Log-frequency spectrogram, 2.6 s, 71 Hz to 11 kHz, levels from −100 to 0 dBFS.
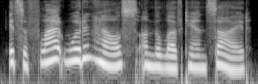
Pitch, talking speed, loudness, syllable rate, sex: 235 Hz, 230 wpm, -17 LUFS, 5.2 syllables/s, female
